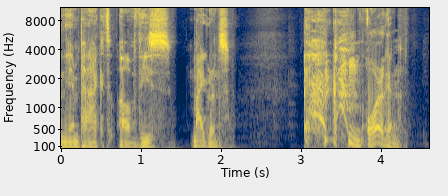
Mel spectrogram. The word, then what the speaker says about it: Oregon: where you are in the US how you pronounce it I say Oregon they have passed a bill to rec criminalize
